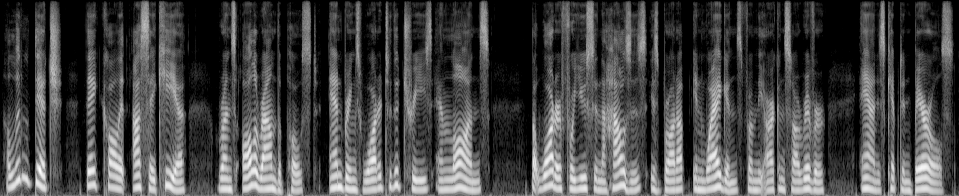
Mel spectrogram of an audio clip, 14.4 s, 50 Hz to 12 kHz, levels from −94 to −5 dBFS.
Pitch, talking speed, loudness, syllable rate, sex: 180 Hz, 165 wpm, -19 LUFS, 4.6 syllables/s, female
